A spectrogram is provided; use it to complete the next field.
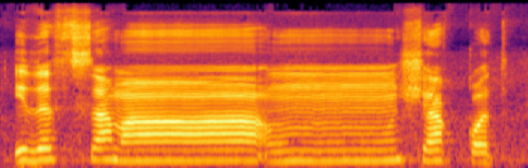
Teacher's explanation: ذال کا ساؤنڈ جو ہے وہ اوپر والے دانتوں کو، جو درمیان کے 2 دانت ہے، اس کو اندر کی طرف زبان لگاتے ہوئے آواز نکالنی ہے۔ اذا السماء انشقت، نون کا غنہ کرنا ہے۔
